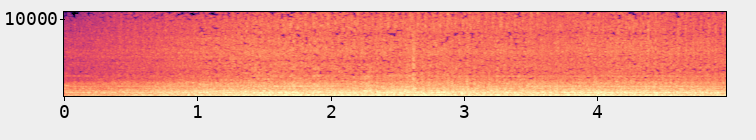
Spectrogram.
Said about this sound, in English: That's the sound of a Duke Life Flight chopper revving up for takeoff.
